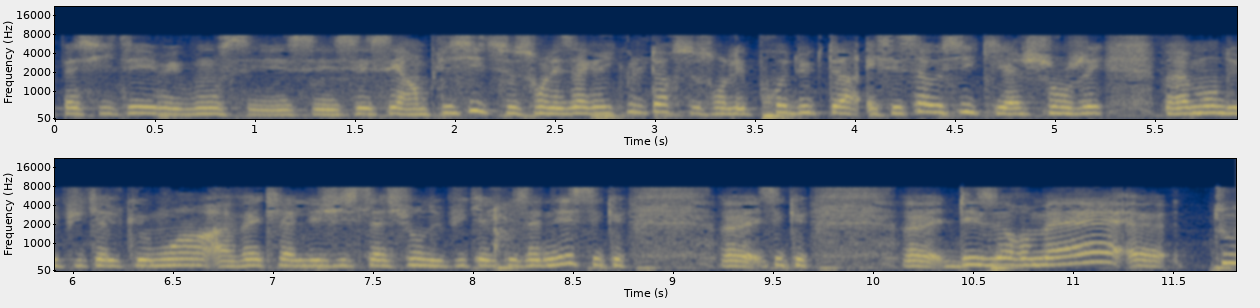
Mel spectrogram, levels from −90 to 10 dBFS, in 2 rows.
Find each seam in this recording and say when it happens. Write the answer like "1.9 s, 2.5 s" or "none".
9.4 s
